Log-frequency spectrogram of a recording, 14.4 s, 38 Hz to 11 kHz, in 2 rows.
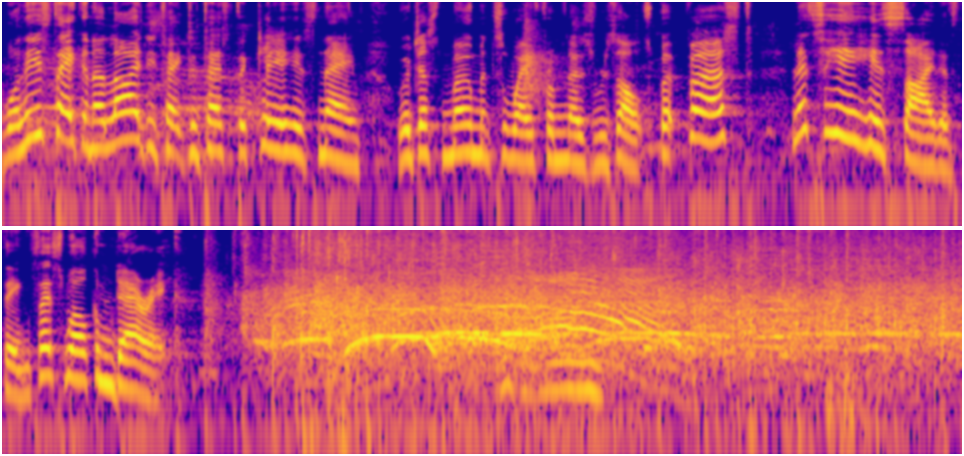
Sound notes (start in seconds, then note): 8.8 audience cheering and applause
